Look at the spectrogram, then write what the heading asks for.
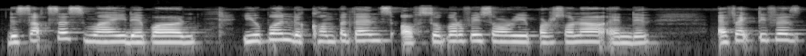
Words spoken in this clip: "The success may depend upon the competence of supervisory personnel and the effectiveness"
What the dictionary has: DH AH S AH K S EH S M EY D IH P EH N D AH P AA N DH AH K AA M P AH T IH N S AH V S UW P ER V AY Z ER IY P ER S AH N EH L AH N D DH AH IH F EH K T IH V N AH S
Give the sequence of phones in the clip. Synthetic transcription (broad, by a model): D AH S AH K S EH S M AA D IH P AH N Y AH P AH N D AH K AA M P AH T IH N S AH F S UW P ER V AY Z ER IY P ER S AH N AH L AH N D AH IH F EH K T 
